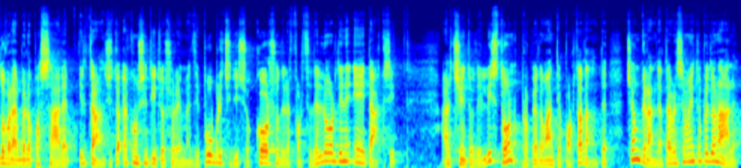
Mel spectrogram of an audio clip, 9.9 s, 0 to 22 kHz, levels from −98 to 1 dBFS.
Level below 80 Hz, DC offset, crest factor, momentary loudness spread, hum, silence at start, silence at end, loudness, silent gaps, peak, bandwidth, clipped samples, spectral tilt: -58 dBFS; under 0.1%; 20 dB; 9 LU; none; 0 s; 0 s; -27 LUFS; none; -6 dBFS; 16.5 kHz; under 0.1%; -4.5 dB/octave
